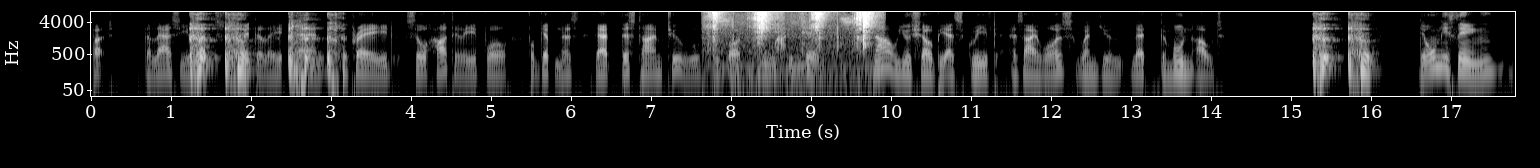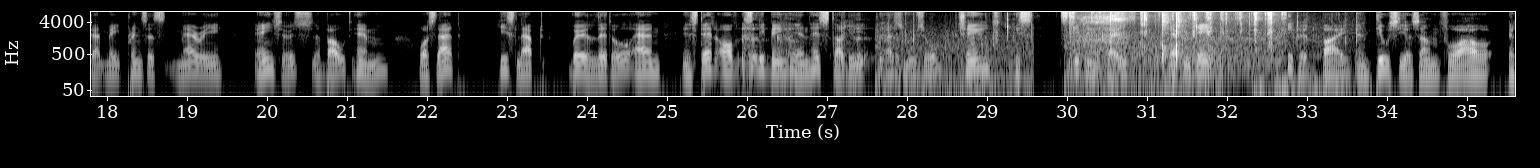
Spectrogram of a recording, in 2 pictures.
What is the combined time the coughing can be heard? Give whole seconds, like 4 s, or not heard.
5 s.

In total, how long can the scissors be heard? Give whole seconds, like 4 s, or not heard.
5 s.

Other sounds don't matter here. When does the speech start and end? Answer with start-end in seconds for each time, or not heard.
0.0-14.2, 16.6-31.9, 32.8-35.5.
